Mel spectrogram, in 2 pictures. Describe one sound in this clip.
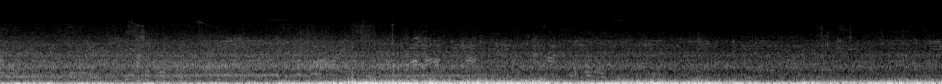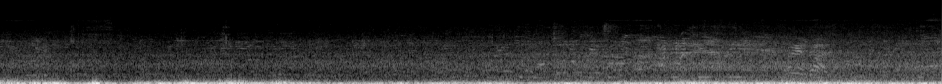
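Wind blows steadily outdoors, rumbling against the microphone.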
